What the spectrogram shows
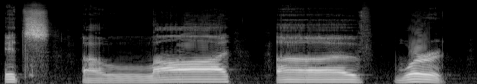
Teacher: work 할 때도 K자 소리 거의 안 냈죠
